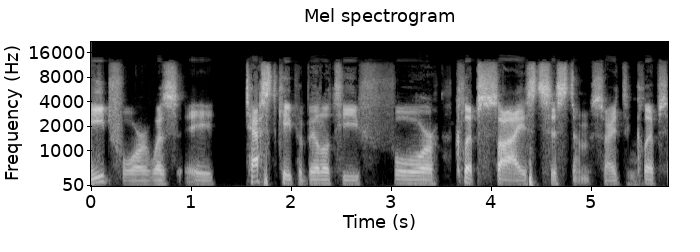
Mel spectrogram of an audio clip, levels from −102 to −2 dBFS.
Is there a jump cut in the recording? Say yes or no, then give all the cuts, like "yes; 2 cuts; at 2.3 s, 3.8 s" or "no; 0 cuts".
yes; 1 cut; at 3.6 s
